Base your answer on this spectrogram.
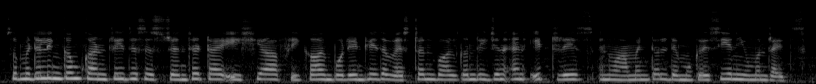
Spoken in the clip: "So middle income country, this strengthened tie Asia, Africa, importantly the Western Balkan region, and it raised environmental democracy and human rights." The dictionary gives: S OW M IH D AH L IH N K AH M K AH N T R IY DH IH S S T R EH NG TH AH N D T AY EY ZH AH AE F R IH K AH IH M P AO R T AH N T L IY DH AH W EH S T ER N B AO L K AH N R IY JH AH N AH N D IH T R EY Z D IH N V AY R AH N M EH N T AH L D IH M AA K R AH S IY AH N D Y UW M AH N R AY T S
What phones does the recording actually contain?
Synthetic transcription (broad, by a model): S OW M IH D AH L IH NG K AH M K AH N T R IY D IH S S T R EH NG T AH D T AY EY SH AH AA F R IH K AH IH M P AO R T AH N T L IY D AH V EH S T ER N B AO L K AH N R IY JH AH N AH N D IH T R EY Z IH N V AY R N M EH N T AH L D IH M AA K R AH S IY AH N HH Y UW M AH N R AY T S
